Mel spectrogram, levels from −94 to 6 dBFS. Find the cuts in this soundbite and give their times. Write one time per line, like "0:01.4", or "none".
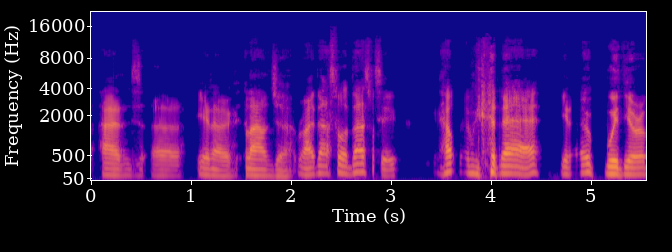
0:01.0
0:01.5
0:02.8
0:04.6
